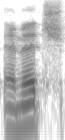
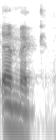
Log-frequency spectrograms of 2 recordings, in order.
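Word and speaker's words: Emich: know what we're doing people often say image but the CH is pronounced like a k i got it right emic okay then we will say emic it it's like Roland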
